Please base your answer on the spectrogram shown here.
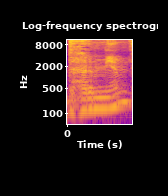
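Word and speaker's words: धर्म्यम्: The word dharmyam, the first letter dha is aspirated.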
